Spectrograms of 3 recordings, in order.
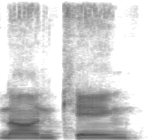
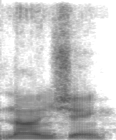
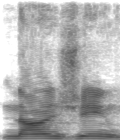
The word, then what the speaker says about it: Nanjing: here okay I know it looks like nan King but you know Chinese there's a couple different ways that you could pronounce stuff in Chinese they pronounce it nan Jiang so down here in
